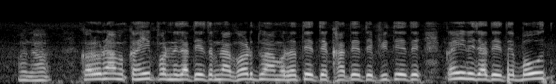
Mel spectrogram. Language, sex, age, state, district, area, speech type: Urdu, female, 60+, Bihar, Supaul, rural, spontaneous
